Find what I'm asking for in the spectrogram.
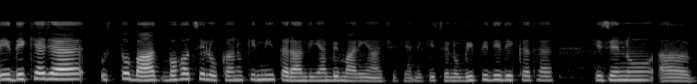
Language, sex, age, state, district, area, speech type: Punjabi, female, 30-45, Punjab, Kapurthala, urban, spontaneous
